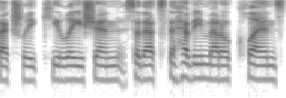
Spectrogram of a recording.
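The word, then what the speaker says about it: chelation: have any questions K I was saying it chilation but I was pronouncing it wrong it's actually kation so that's the metal cleanse that I was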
